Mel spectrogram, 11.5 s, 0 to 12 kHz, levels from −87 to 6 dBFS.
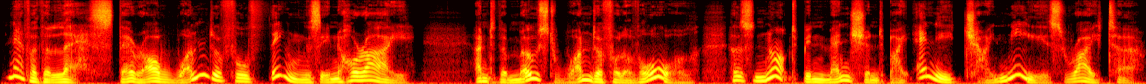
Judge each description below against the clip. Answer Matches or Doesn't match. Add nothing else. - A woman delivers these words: Doesn't match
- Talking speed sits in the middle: Doesn't match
